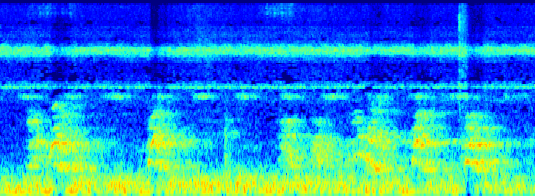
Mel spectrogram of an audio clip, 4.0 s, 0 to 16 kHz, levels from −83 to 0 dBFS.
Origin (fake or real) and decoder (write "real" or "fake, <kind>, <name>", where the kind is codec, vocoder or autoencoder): real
